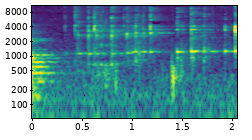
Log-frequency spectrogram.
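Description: Faint sounds of drinking from a clear plastic cup: quiet swallows and small scattered clicks and clinks as the cup is handled and lowered.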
